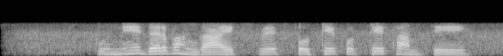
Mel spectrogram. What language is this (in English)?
Marathi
